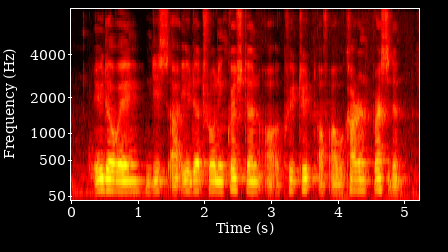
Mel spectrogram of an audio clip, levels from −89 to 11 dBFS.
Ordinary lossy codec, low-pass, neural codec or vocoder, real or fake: none; none; none; real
